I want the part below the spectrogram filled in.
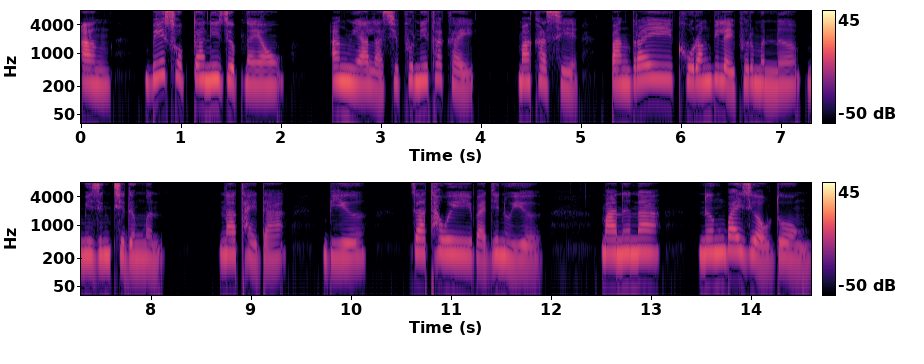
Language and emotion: Bodo, sad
